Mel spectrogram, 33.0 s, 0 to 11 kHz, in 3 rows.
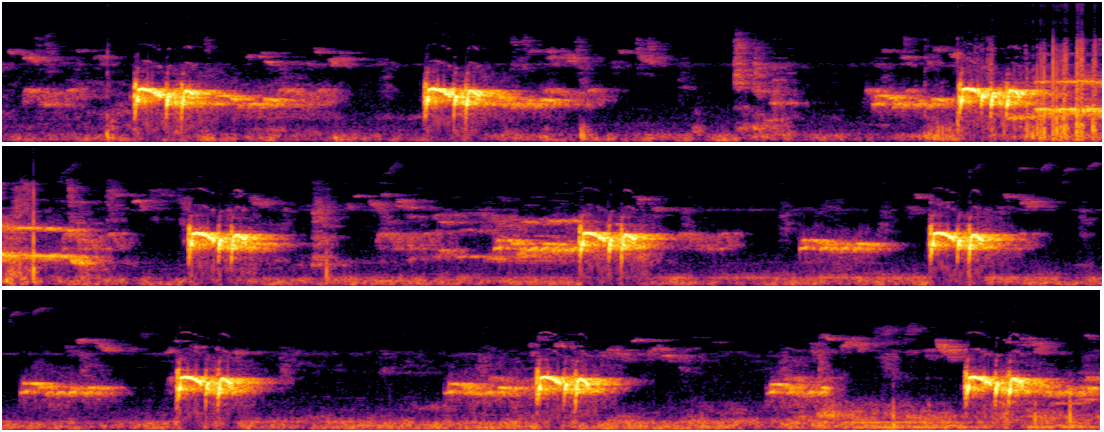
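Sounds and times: dove cooing: 0:01.2 - 0:03.0, 0:04.2 - 0:06.0, 0:08.7 - 0:12.2, 0:12.8 - 0:14.3, 0:15.1 - 0:18.3, 0:19.0 - 0:21.1, 0:22.2 - 0:24.8, 0:26.3 - 0:28.3, 0:29.6 - 0:32.9.

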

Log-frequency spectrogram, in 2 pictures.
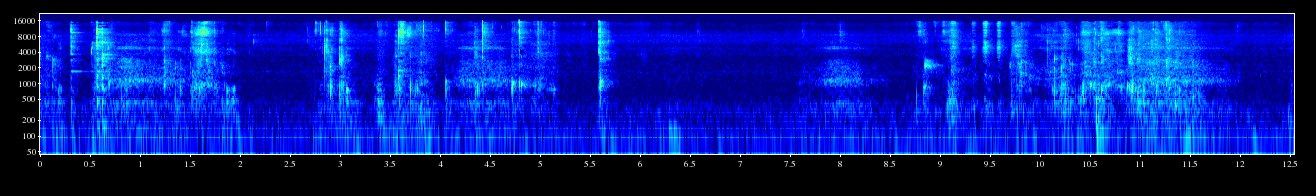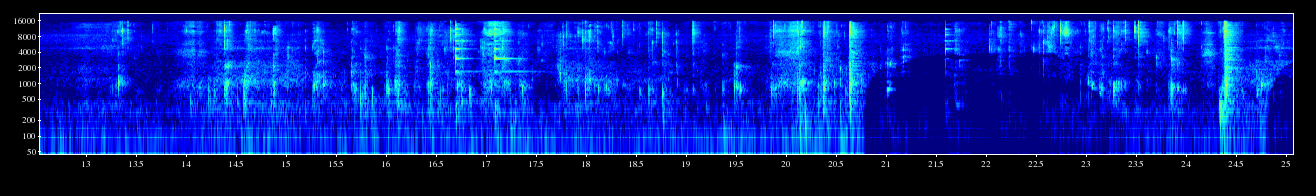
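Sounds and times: dog chewing and crunching vegetables: 0:00.0 - 0:05.8, 0:08.8 - 0:11.7, 0:13.0 - 0:25.0.

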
